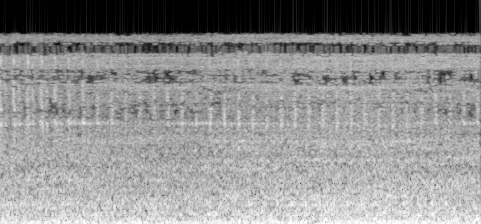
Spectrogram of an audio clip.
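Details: Rolls-Royce Silver Shadow after its broken ballast resistor wire was bridged: steady, even low idle with constant level and no misses or stumbles; idling smoothly, charging amps up.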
